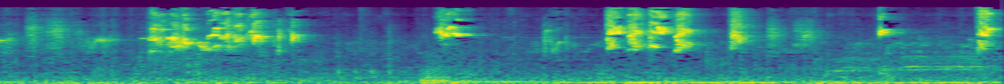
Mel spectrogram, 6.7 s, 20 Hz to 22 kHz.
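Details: Lovebirds in an aviary, recorded 5 July 2024: bursts of shrill, high chattering and screeching notes in clusters separated by short pauses, with a low steady hum underneath.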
